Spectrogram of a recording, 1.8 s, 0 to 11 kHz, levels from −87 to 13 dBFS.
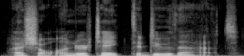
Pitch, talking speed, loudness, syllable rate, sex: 125 Hz, 195 wpm, -15 LUFS, 5.5 syllables/s, male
